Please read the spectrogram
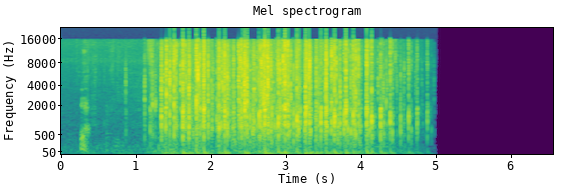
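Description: Audience applauding: a dense patter of many hands clapping that starts about a second in, lasts about four seconds and is cut off abruptly.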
